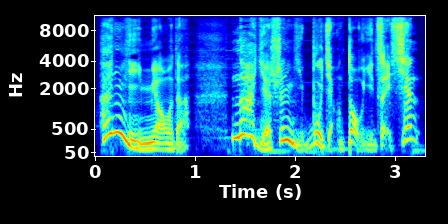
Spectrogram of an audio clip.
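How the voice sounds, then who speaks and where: A man voicing a brazen, stubborn, quick-witted hustler in an audiobook, arguing with sarcasm and sneers. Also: mid-range voice, very animated, soft background music. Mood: loud, accusing.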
